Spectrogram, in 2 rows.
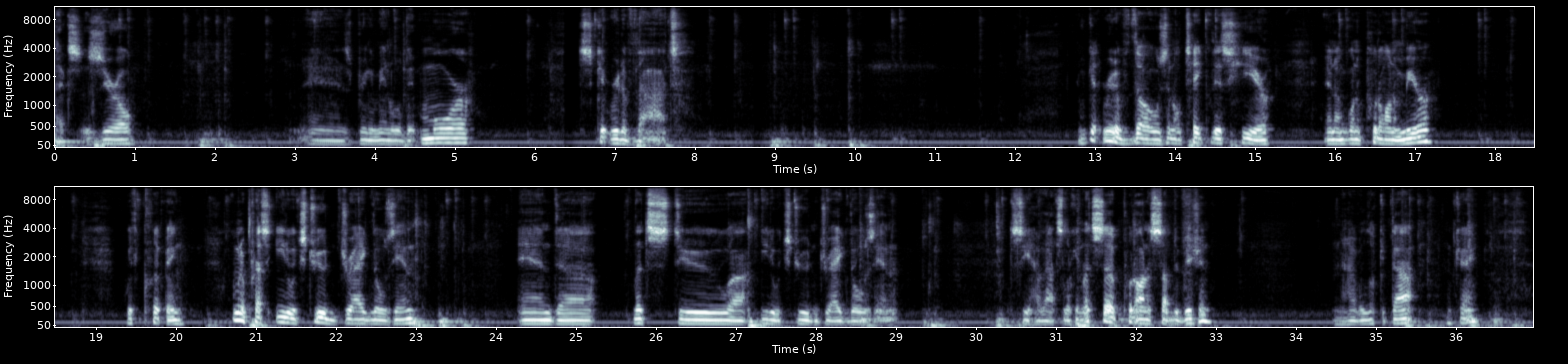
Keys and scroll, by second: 0.4 0, 9.9 x, 20.3 ctrl+z, 20.4 ctrl+z, 20.9 e, 23.1 alt+a, 27.1 e, 28.5 Tab, 29.5 alt+a, 32.0 ctrl+1, 36.2 Tab.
